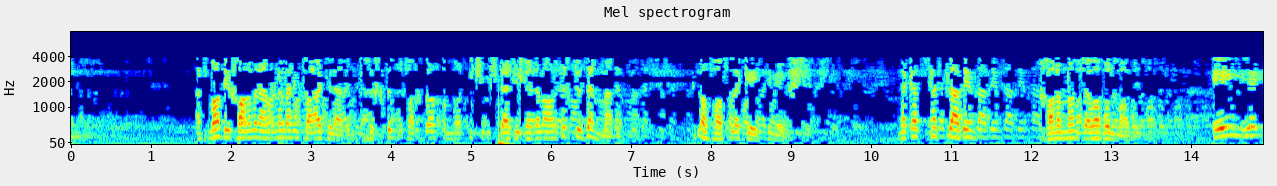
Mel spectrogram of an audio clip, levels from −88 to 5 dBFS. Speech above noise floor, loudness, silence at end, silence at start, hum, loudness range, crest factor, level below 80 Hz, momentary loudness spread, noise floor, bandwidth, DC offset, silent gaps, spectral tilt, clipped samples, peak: 25 dB; -23 LUFS; 0 s; 0 s; none; 4 LU; 22 dB; -54 dBFS; 21 LU; -49 dBFS; 4.1 kHz; under 0.1%; none; -9.5 dB/octave; under 0.1%; -2 dBFS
